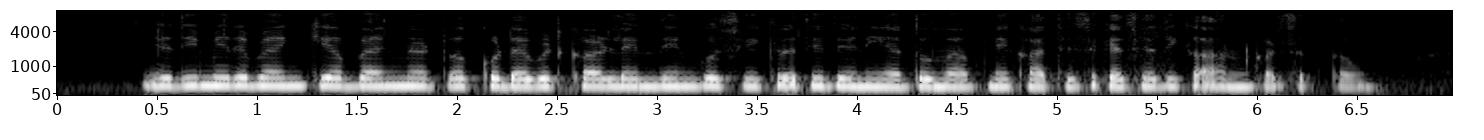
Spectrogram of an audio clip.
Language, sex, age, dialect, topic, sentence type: Hindi, female, 18-24, Hindustani Malvi Khadi Boli, banking, question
